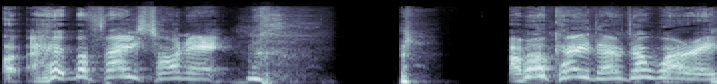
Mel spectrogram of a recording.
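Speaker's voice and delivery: put-on weird goblin accent, very high. Voicing a goblin character in a group scene, goblin accent. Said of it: "The accent changes the more I get into Goblin".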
